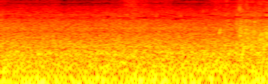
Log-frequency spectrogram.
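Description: A fast-flowing river rushes steadily, a dense, loud broadband churning of water close by with no breaks, while fishing from the bank.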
